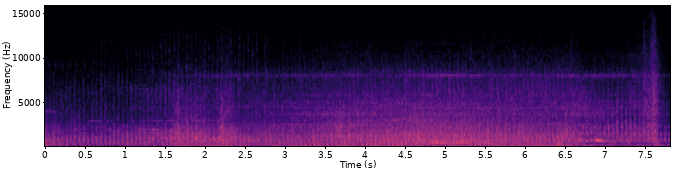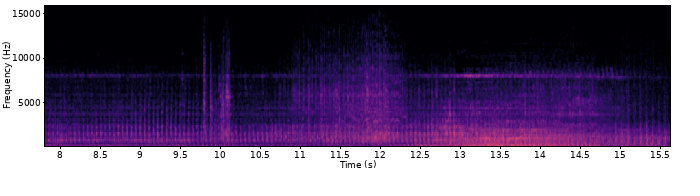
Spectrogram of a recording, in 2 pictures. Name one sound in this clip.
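A military helicopter's rotor thumps overhead.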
